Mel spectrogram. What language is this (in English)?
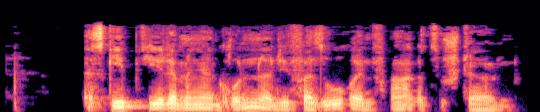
German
